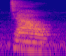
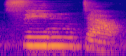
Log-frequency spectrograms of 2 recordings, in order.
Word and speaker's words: Xin chào: The X sound you will pronounce like s in English. Like the S sound in English. Okay, it's like in speak. – So, xin. – And the sound chờ in chào. You can pronounce like in champion.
